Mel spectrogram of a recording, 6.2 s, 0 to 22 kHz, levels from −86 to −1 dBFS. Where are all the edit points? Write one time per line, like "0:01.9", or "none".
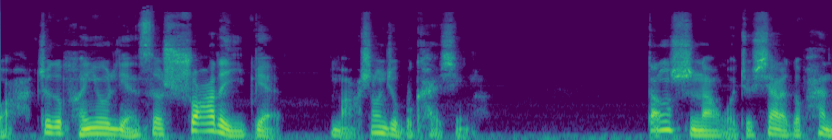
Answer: none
